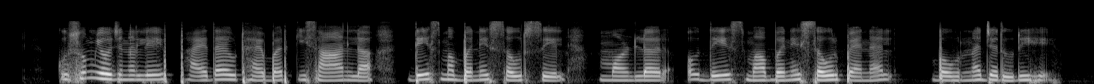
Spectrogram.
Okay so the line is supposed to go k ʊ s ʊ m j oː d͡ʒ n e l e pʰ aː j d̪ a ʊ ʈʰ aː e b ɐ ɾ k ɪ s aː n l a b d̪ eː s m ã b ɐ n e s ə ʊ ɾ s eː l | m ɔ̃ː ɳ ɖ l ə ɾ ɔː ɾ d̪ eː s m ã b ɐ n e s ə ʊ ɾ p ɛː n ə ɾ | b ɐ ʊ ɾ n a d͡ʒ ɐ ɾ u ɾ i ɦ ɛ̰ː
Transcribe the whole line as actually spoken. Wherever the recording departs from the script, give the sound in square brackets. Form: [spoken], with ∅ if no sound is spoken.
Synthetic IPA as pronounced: k ʊ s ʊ m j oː d͡ʒ n [a] l e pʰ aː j d̪ a ʊ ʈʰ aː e b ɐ ɾ k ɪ s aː n l a [∅] d̪ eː s m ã b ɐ n e s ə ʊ ɾ s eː l | m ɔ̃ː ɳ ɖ l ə ɾ ɔː ɾ d̪ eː s m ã b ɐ n e s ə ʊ ɾ p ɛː n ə [l] | b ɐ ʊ ɾ n a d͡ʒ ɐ ɾ [uː] ɾ i ɦ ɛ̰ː

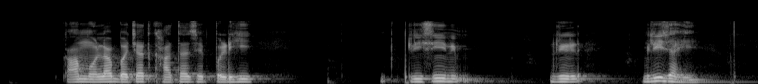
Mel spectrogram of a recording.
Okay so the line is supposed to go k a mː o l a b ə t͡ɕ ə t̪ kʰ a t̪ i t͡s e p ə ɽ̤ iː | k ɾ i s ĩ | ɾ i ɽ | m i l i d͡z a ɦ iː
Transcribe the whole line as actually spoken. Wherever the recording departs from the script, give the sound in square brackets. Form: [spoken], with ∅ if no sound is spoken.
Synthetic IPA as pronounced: k a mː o l a b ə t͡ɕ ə t̪ kʰ a t̪ [a] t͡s e p ə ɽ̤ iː | k ɾ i s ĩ | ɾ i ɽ | m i l i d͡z a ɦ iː

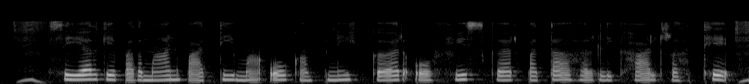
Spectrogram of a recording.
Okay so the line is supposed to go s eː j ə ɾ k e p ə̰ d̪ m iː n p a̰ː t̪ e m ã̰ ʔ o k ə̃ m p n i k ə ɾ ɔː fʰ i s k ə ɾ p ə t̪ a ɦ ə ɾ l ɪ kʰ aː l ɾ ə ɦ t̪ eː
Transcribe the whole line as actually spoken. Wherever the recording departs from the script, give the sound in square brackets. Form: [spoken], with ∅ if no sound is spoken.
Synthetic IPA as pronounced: s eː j ə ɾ k e p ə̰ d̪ m [aː] n p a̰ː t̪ [i] m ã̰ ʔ o k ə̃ m p n i k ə ɾ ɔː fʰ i s k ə ɾ p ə t̪ a ɦ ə ɾ l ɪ kʰ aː l ɾ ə ɦ t̪ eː

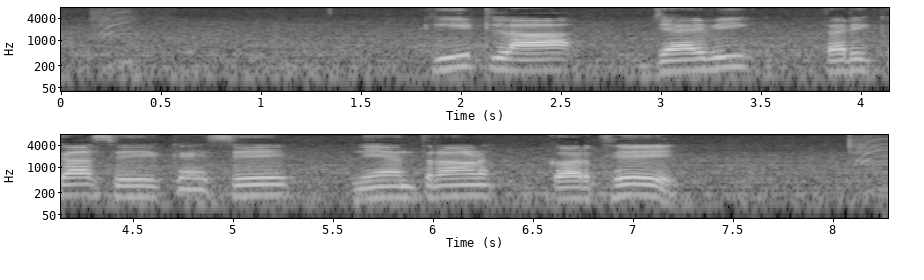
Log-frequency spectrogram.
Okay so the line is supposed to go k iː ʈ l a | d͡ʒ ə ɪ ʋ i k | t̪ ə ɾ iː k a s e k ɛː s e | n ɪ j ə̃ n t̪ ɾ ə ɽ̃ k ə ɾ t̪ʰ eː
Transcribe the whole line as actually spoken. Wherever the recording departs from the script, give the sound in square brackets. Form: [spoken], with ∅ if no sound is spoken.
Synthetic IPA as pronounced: k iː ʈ l a | d͡ʒ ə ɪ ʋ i k | t̪ ə ɾ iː k a s e k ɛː s e | n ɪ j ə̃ n t̪ ɾ ə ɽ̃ k ə ɾ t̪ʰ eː

